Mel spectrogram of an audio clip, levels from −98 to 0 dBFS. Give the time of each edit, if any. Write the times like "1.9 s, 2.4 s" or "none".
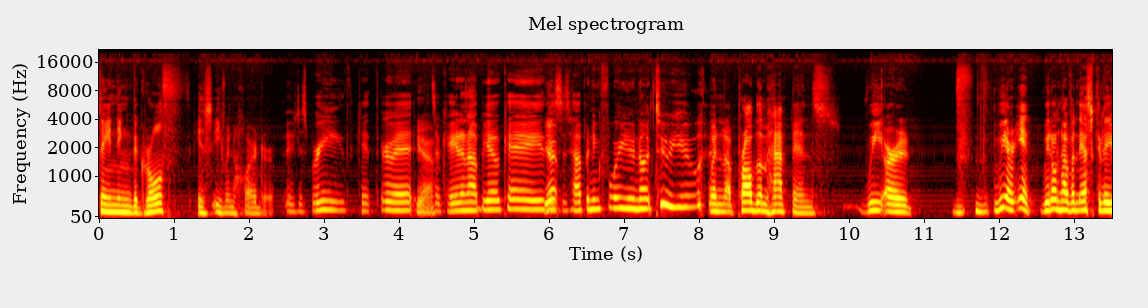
2.3 s, 7.9 s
